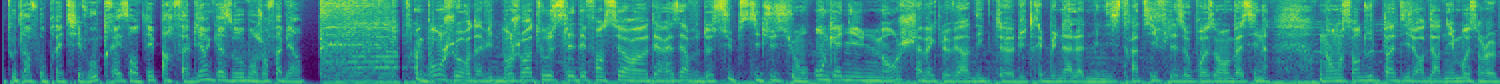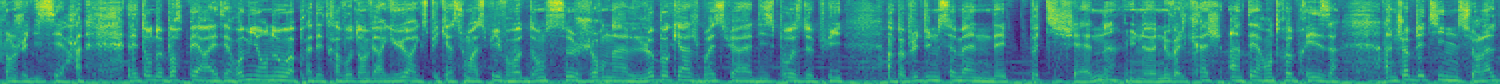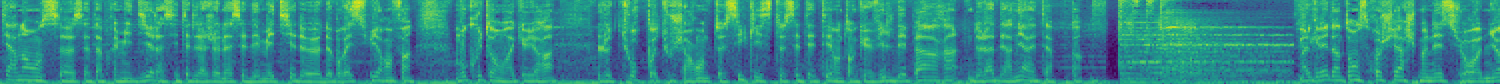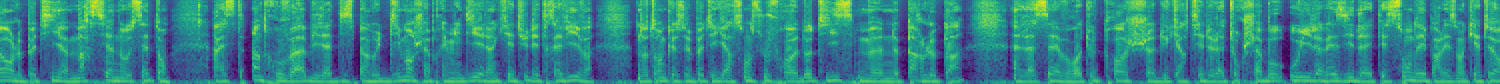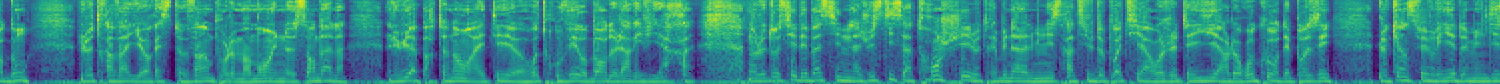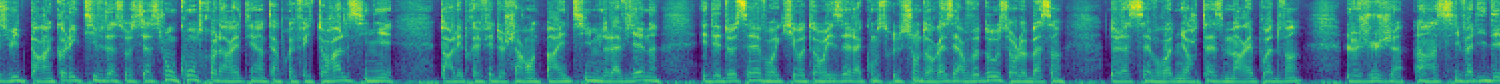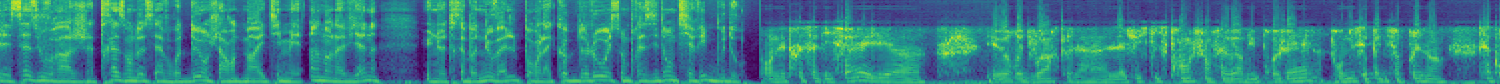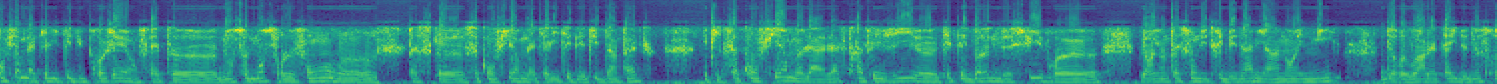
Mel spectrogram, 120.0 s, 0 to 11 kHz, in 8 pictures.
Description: Journal du mercredi 12 avril (midi)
